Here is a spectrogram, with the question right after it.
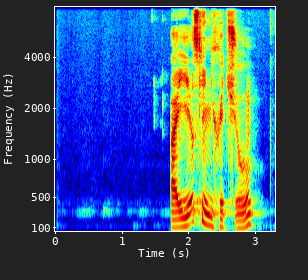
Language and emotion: Russian, neutral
